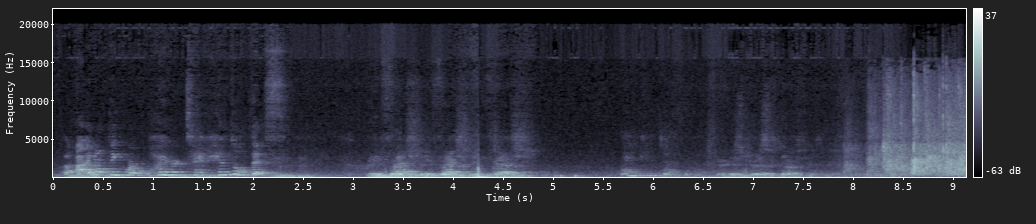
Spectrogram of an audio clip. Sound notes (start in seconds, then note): 6.2 all murmuring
